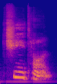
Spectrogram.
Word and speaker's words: Chiton: You're saying its name wrong. – How do you spell? How do you say it? – Chiton. – Chiton. – Chiton. – Chiton. Okay. So forget the whole Chiton thing. It's Chiton.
